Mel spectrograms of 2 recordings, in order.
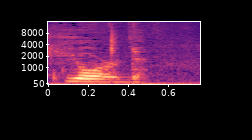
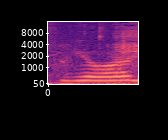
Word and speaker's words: Jord: Whose name is Jord. – Jord.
